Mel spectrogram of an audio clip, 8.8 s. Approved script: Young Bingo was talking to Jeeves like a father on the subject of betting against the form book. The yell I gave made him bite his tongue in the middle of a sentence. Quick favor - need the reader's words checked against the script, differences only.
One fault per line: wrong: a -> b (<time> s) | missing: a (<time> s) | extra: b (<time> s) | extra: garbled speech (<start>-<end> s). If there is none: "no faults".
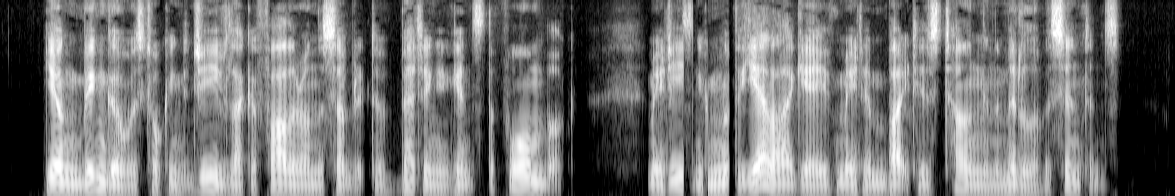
extra: garbled speech (4.9-5.5 s)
